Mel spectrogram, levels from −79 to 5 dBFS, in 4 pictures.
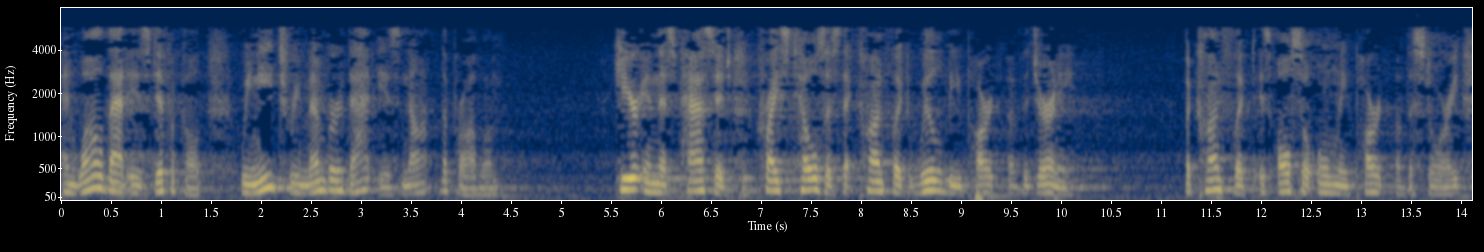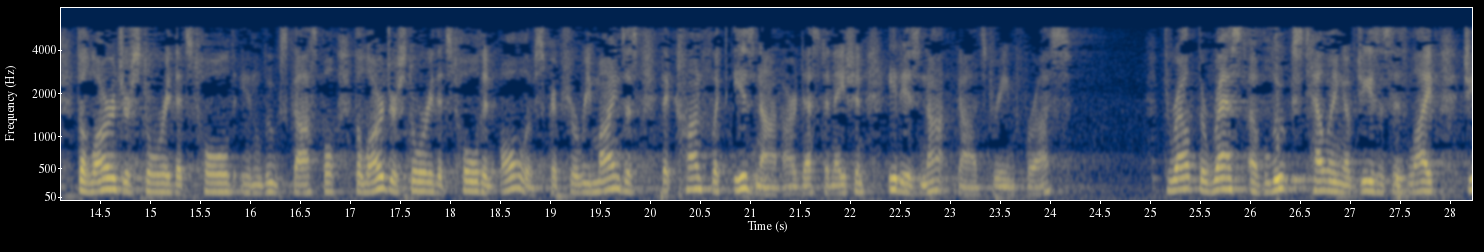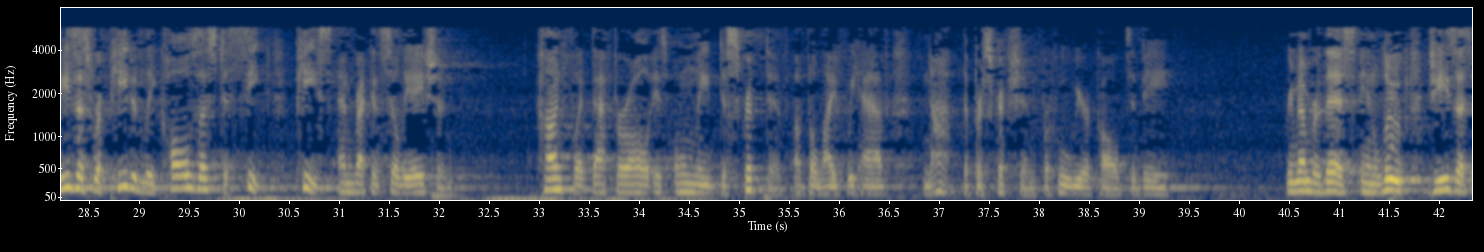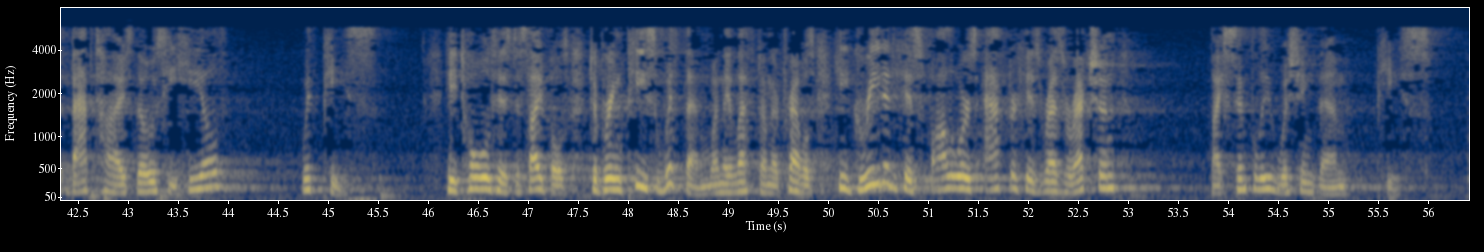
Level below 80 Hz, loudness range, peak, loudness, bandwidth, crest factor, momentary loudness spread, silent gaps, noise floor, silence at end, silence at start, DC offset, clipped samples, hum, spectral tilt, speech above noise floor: -48 dBFS; 7 LU; -2 dBFS; -20 LUFS; 6.2 kHz; 18 dB; 13 LU; none; -51 dBFS; 0.4 s; 0 s; under 0.1%; under 0.1%; none; -6.5 dB/octave; 31 dB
